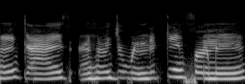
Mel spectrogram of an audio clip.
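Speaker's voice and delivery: cartoon frog puppet voice. Imitating a guy from the video: Kermit the Frog voice.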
